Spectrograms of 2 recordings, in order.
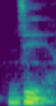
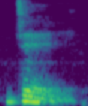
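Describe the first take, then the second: First: Said in the usual way. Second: जे drawn out as "jay", gliding and falling; J with an A glide. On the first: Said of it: "हम लोग बोलते हैं जे". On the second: Shown as a demonstration. Teacher shows students the corrected letter, J with an A glide. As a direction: stretch जे with an added A sound. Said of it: "जे में थोड़ा सा ... वो ले आना है".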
